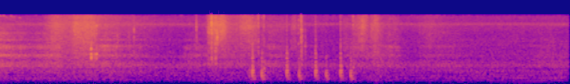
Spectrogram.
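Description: Tyres hum over a road, heard from inside a car.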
